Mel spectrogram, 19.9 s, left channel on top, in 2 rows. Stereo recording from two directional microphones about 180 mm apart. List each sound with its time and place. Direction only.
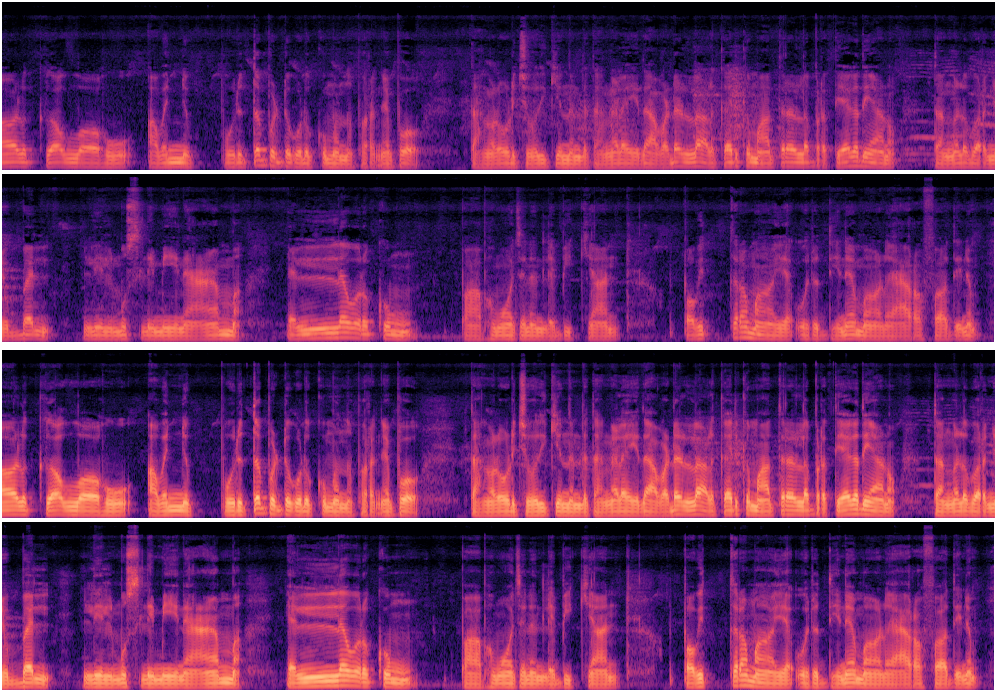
0.0 s speech: 40° right (ahead or behind); by 19.6 s 25° right (ahead or behind)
